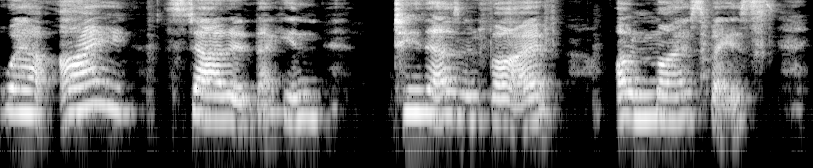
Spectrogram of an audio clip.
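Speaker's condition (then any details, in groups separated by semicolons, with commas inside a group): Cerebral palsy; wheelchair user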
